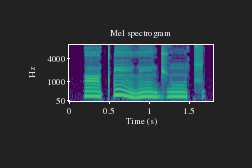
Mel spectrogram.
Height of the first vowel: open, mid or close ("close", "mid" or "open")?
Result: open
